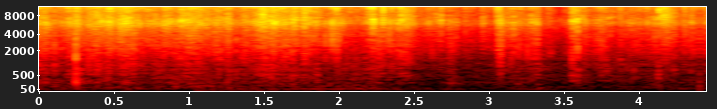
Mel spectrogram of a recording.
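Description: A small piece of clear plastic bubble wrap is held in both hands while fingertips and long red-painted nails squeeze and pop its air bubbles, and a larger sheet of bubble wrap lies still on the table. Bright, crinkly plastic rustling continues throughout, broken by sharp, irregular pops and crackles.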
